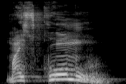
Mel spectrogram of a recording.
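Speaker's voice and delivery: high, drawn-out disbelieving question; acted bafflement. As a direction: play a stunned hero, stretching the words. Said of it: "E o Kako se pergunta".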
